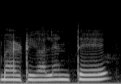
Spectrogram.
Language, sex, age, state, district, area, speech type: Dogri, female, 18-30, Jammu and Kashmir, Reasi, rural, spontaneous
